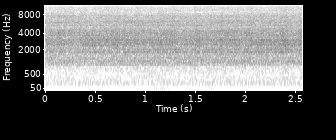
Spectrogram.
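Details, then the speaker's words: Traxxas XRT Max6 ESC cooling fan, one of two fans working: steady high-pitched rattling buzz with fast ratchet-like ticking; the fan is sticking and seems to hit the case, debris or blade damage suspected, not confirmed. "I only have one fan working. This fan is sticking. You can hear it."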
